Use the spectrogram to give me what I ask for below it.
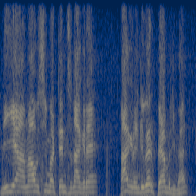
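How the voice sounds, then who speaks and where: A man's voice: high-pitched, steady tone, fast, background noise. A man delivering film comedy dialogue, rambling and mocking as he complains to his friends.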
